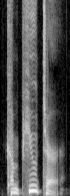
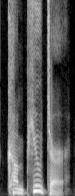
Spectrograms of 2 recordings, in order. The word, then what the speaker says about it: computer: For example, in Indian English, you'll often hear the stress on the second syllable, computer. But in American English, that emphasis jumps right to the front, computer.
